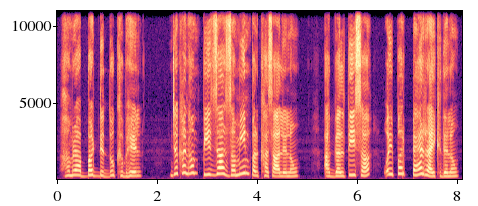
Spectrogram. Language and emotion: Maithili, sad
